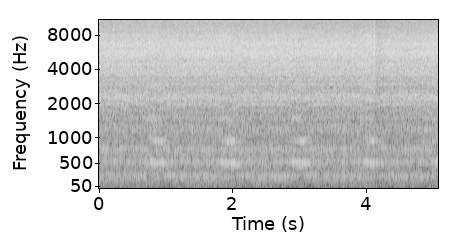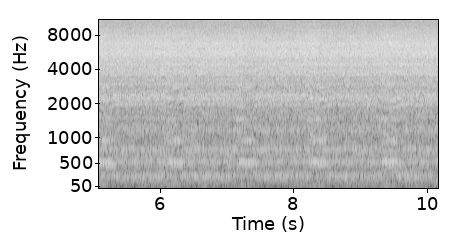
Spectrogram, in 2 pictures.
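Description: Steady hiss of a Noga air mister blowing at the cut while a Hercus PC200 CNC lathe turns 6061 aluminium, with air compressor noise underneath. A faint tone swells and fades about once a second.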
